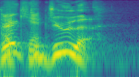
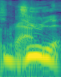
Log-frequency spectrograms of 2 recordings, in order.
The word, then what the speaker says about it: Caggiula: Caggiula. – Yeah, that Caggiula, one. – Sorry. – I can't pronounce his name for Caggiula.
